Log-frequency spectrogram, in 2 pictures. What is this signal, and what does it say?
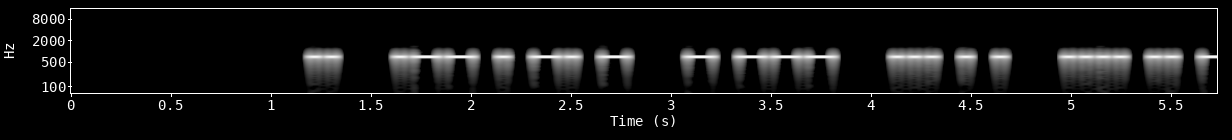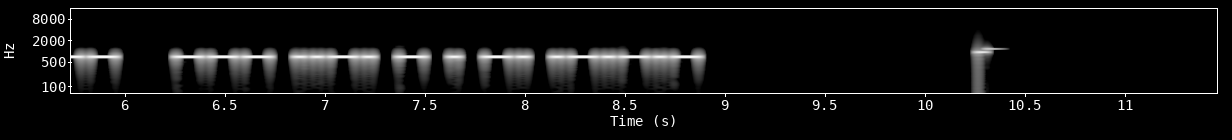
Morse code, heard as a keyed tone, about 27 wpm, 700 Hz. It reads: I WENT TO SEE HIM OFTEN.
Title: Sentences from Top 1000 Words - Review Part 1 - 28wpm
